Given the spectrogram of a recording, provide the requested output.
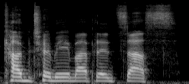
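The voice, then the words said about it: Mixture of many accents. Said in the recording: “it's every accent. I just did all of them all together.”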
